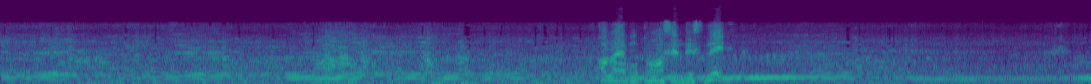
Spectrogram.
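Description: A motorbike engine hums steadily, rising and falling slightly in pitch.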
